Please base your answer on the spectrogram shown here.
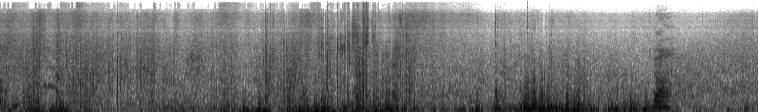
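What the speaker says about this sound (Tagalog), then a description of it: "Puyos yung hangin ah." Strong wind on a mountain summit during a typhoon buffets the microphone in loud, gusty rumbles, with brief voices heard under the roar.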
